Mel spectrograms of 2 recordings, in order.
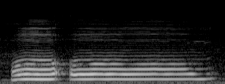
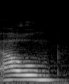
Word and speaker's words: Om: And you know, this is something which is it is sacrilege to elongate Om or pronounce it any other way. You cannot pronounce it sideways by saying Aum. That's not the way your jaw is supposed to move.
